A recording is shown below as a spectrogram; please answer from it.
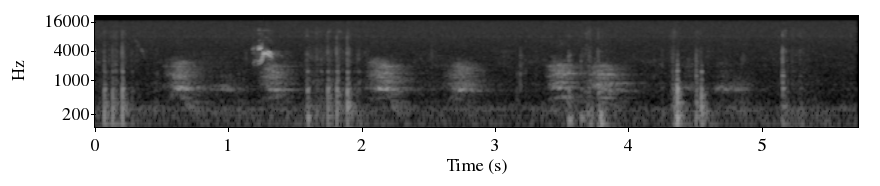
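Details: Great Dane puppies at Puppy Hill, recorded 18 November 2018, giving a string of short whimpering yelps in bursts over a steady low rumble, with a faint chirp near the start.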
